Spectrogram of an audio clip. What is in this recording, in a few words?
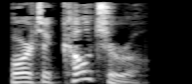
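"horticultural", British English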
